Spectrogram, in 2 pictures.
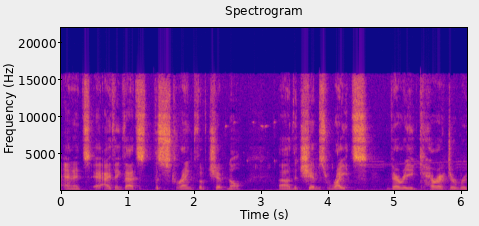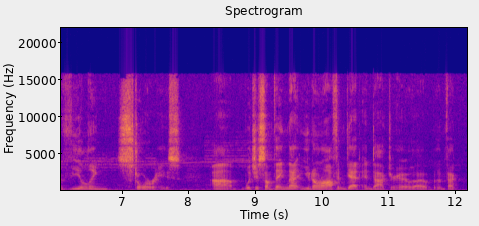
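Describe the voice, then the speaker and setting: A man's voice: lowish voice, fairly bright tone, a little hiss or hum. A man co-hosting a review podcast in casual chat, explaining his points emphatically and repeating phrases to stress them. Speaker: podcast co-host reviewing a TV series.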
